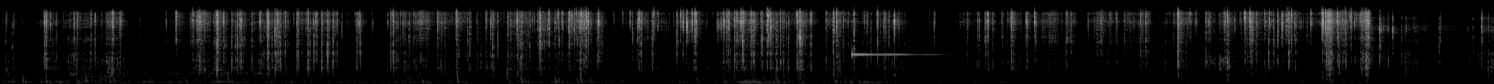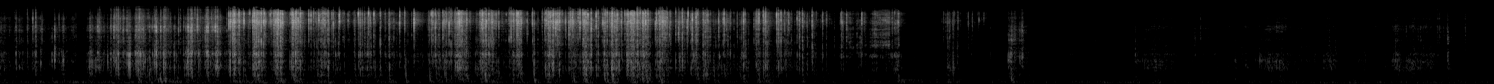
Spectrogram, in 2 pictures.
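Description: Crinkling and rustling of a small clear plastic packet of glitter sprinkles being handled and emptied over slime, with a brief high squeak about a third of the way in. The crinkling stops about 24 seconds in, leaving only faint soft sounds of fingers pressing the slime.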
